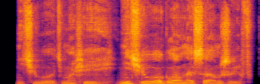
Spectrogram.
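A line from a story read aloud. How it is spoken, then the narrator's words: Quiet. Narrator (Russian): проговорил тихо поручик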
